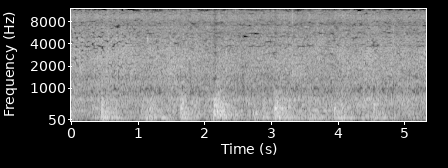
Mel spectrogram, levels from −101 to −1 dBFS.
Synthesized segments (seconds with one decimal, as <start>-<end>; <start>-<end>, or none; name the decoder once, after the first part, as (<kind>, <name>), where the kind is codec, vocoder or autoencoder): 1.0-4.2 (vocoder, BigVGAN v2)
